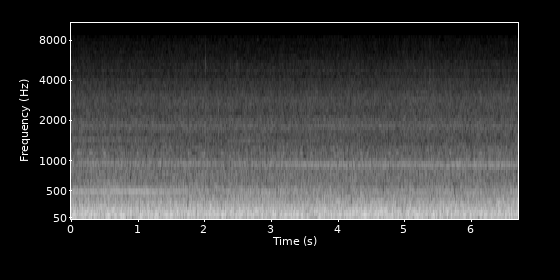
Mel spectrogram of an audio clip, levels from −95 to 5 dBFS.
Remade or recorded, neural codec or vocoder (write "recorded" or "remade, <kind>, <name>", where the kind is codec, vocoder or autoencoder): remade, vocoder, BigVGAN v2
